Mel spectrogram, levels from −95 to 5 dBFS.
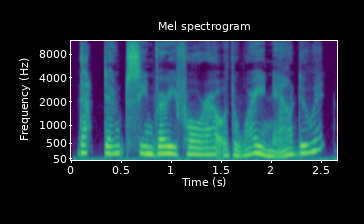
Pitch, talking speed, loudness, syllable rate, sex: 190 Hz, 270 wpm, -18 LUFS, 5.5 syllables/s, female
